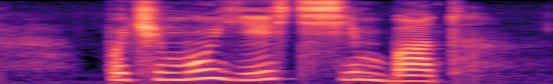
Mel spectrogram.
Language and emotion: Russian, neutral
